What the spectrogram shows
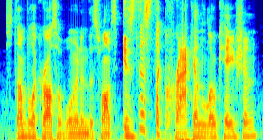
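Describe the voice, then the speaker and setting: A man's voice: medium pitch, a little fast, bright, forceful tone. A man playing a game, commenting casually, reacting with swearing and disbelief, and reading event text aloud. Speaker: let's play gamer. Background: game music.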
